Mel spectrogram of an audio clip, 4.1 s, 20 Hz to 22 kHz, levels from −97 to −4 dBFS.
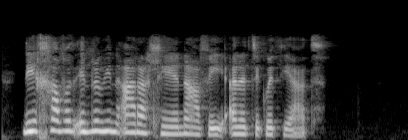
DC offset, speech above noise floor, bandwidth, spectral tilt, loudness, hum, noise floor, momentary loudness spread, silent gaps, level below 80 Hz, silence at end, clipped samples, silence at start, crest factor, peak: under 0.1%; 57 dB; 8 kHz; -5.5 dB/octave; -26 LUFS; none; -83 dBFS; 11 LU; none; -66 dBFS; 0.85 s; under 0.1%; 0.25 s; 18 dB; -10 dBFS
